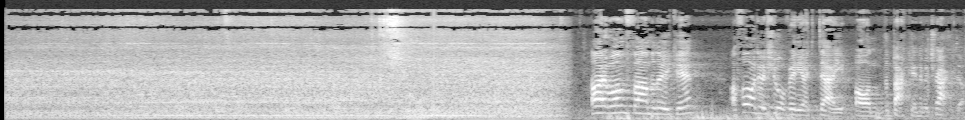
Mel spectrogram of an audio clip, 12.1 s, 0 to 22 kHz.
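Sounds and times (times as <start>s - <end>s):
tractor engine idling: 0.1s - 7.2s.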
